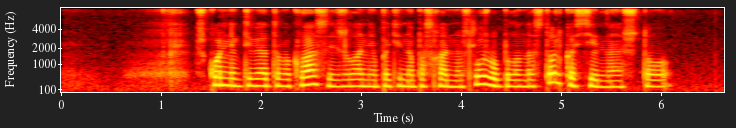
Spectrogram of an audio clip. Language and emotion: Russian, neutral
